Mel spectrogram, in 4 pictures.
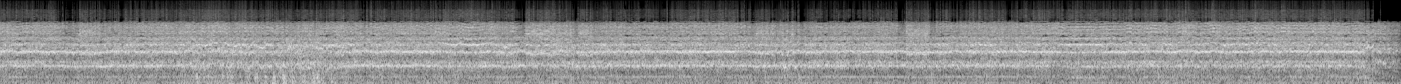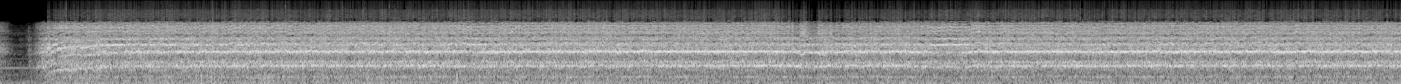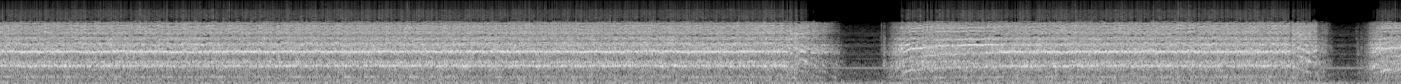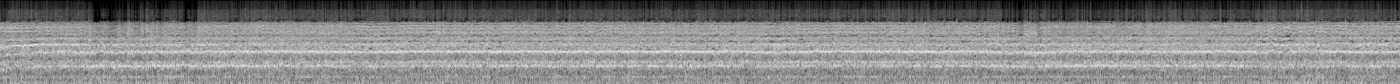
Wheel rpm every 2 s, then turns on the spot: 230, 230, 230, 230, 230, 230, 210, 140, 230, 230, 230, 230, 230, 230, 230, 230, 230, 230, 100, 230, 170, 190, 230, 230, 230, 230, 230, 230.
none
